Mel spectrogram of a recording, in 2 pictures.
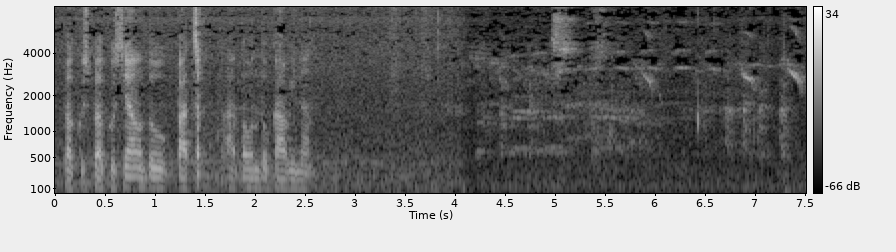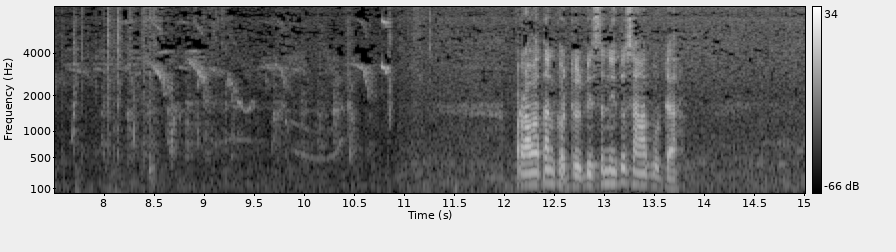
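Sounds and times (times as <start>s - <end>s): faint bird chirps: 4.2s - 11.0s.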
